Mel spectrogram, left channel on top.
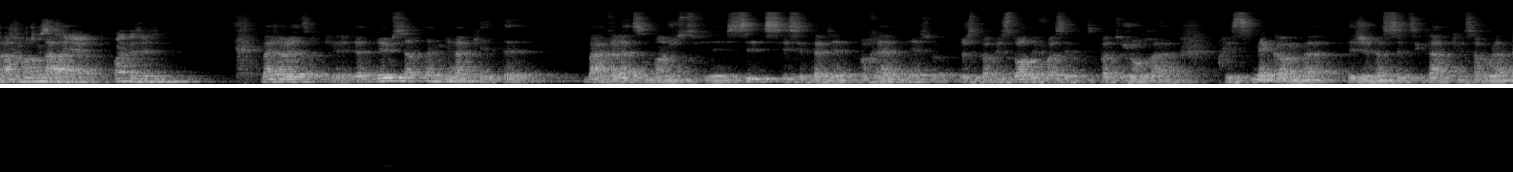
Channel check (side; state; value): right; silent; 56 dB below the other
